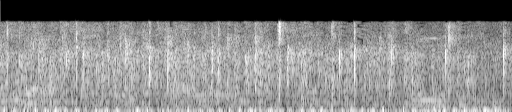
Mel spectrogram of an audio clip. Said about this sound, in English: Now, we want you to give the Lord a good hand clap of praise tonight.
